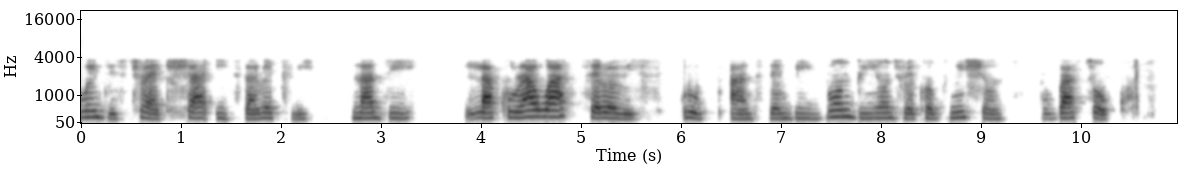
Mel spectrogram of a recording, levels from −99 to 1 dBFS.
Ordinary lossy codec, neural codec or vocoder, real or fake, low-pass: none; vocoder, 44.1 kHz, 128 mel bands, Pupu-Vocoder; fake; 3.6 kHz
